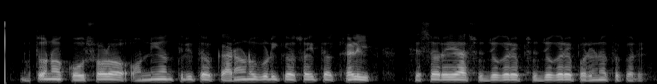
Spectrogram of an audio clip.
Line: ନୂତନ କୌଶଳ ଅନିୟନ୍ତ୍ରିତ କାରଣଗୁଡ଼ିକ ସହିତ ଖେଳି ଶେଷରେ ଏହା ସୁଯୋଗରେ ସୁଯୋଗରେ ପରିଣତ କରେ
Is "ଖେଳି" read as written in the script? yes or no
yes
